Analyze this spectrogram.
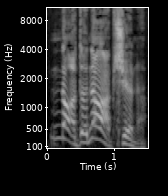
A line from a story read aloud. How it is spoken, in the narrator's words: Mario screamed, and his Italian accent sounded heavier than usual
